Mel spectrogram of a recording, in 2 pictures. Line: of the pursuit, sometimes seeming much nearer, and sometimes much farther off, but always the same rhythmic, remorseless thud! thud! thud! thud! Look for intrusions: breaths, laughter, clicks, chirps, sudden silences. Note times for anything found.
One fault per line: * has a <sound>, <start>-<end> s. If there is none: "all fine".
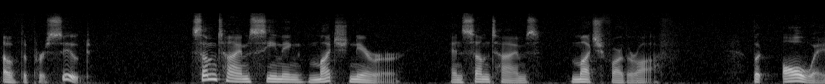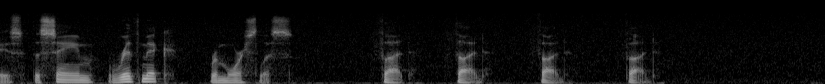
all fine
